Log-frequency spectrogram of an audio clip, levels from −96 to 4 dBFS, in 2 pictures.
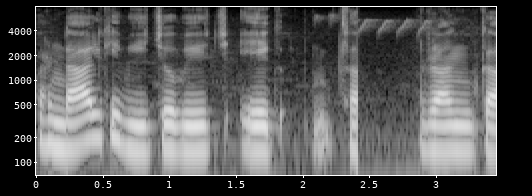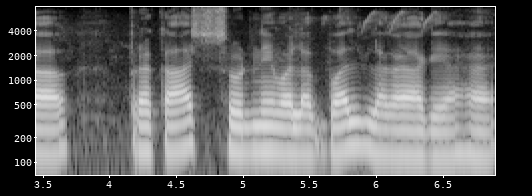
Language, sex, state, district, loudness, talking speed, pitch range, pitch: Hindi, male, Jharkhand, Garhwa, -15 LUFS, 120 wpm, 125-145 Hz, 135 Hz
